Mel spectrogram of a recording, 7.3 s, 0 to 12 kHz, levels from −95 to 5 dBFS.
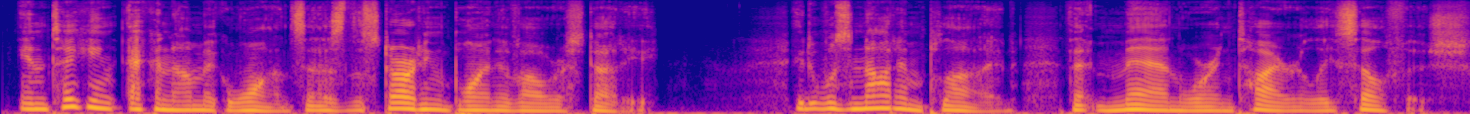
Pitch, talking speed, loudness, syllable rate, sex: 130 Hz, 165 wpm, -19 LUFS, 5.2 syllables/s, male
